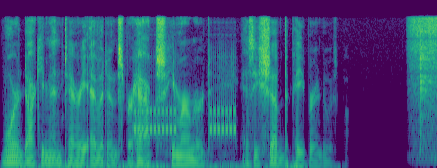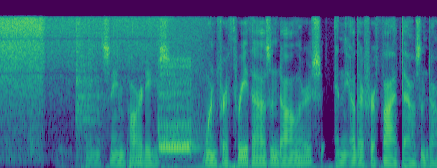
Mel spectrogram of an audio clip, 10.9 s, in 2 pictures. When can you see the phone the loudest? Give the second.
8 s.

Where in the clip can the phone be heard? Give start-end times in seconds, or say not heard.
1.6-3.0, 7.4-8.0.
